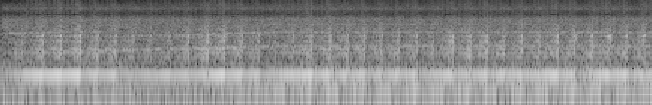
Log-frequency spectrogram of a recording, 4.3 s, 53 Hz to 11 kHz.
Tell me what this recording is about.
washingmachine effects
A washing machine with some dishes on the top of it, and I added some effects with audacity. Rec with R09.
engine, washingmachine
